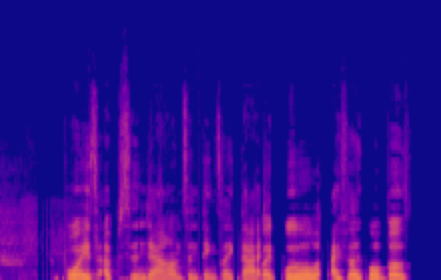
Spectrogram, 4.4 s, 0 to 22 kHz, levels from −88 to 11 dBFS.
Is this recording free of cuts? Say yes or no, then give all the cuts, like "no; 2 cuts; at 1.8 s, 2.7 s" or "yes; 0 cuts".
no; 1 cut; at 2.6 s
